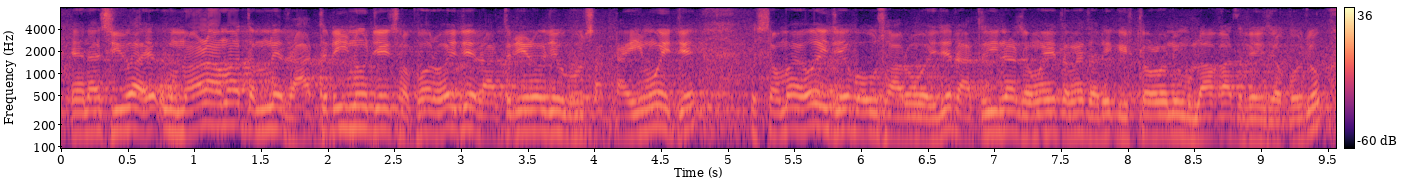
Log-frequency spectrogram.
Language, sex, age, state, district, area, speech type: Gujarati, male, 60+, Gujarat, Aravalli, urban, spontaneous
